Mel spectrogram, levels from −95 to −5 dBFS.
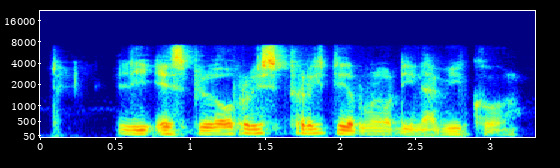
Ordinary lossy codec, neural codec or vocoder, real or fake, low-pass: MP3, 64 kbps; codec, 16 kHz in and 24 kHz out, 0.8 kbps, FocalCodec, streaming, 65536 codes; fake; 7.2 kHz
